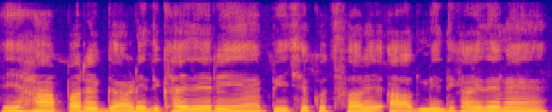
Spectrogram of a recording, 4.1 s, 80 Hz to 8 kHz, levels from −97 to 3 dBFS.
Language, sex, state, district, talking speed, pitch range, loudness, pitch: Hindi, male, Uttar Pradesh, Lalitpur, 230 wpm, 150-170 Hz, -15 LUFS, 155 Hz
